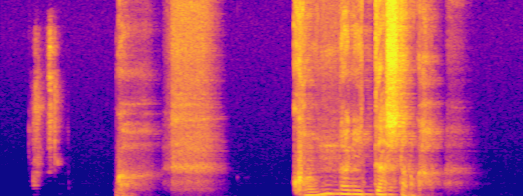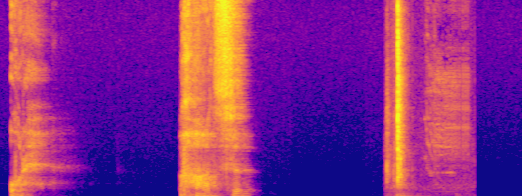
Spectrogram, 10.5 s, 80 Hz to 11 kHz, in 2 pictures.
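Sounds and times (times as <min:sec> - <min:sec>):
speech: 0:03.0 - 0:04.4, 0:07.1 - 0:07.8
sliding door opening with a click: 0:09.1 - 0:10.0.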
